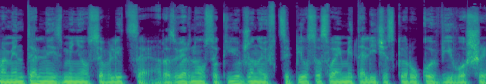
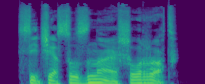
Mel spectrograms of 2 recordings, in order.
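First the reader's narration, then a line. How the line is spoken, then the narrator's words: Through gritted teeth. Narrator (Russian): процедил Эрза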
